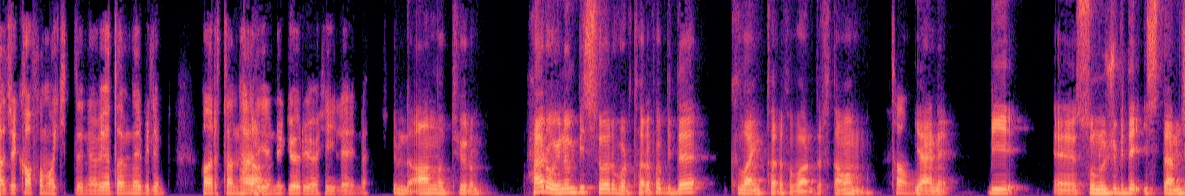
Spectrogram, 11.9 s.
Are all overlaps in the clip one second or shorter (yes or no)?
yes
